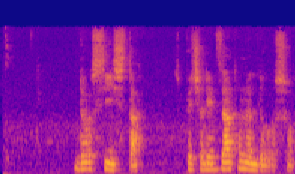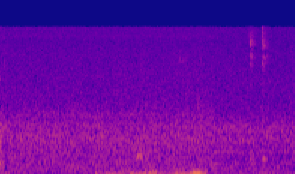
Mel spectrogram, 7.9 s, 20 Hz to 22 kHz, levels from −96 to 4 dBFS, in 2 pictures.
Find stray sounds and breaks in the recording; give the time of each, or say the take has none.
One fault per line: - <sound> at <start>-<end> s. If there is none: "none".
- bark at 5.2-6.7 s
